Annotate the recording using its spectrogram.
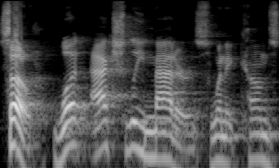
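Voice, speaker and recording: The background is quiet as a man speaks. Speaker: conference speaker on international tax. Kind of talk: conference presentation. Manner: fast.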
